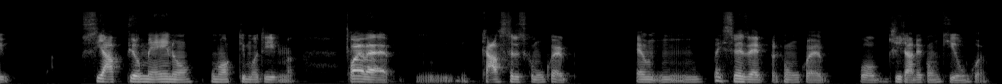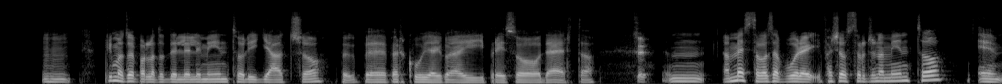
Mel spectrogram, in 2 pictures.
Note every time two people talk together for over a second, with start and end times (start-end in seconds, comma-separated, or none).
none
